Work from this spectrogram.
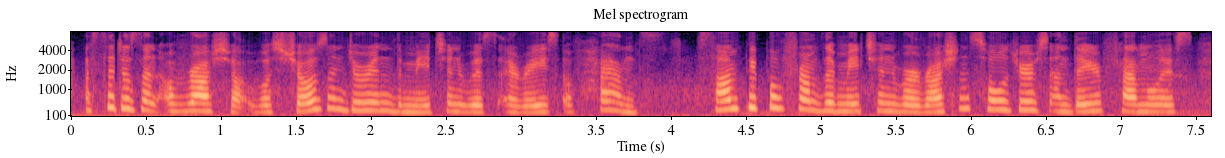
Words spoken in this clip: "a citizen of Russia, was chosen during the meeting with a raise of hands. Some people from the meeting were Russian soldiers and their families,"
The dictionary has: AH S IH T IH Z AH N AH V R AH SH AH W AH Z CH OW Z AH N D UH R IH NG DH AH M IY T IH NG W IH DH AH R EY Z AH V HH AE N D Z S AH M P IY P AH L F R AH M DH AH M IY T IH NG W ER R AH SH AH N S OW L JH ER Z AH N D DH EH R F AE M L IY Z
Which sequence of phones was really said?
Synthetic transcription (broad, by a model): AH S IH T IH Z AH N AH V R AH SH AH W AH Z CH OW Z AH N D UH R IH NG DH AH M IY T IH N W IH DH AH R EY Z AH V HH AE N D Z S AH M P IY P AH L F R AH M DH AH M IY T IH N W ER R AH SH AH N S OW L JH ER Z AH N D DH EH R F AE M L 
